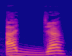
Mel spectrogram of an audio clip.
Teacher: جیم ادا کیږي د ژبې منځ به لوړ تالو ته ورولو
